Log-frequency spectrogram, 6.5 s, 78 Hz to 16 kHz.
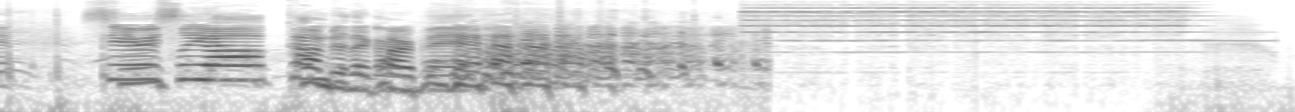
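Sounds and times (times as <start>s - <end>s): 
speech: 0.8s - 3.4s
laughter: 2.2s - 3.8s
school bell ringing: 3.7s - 6.4s.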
